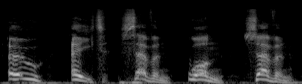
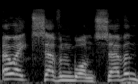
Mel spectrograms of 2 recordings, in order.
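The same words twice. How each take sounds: First: The number is read slowly. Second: The number is read quickly.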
